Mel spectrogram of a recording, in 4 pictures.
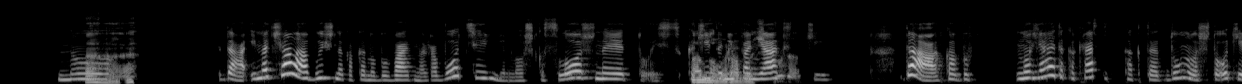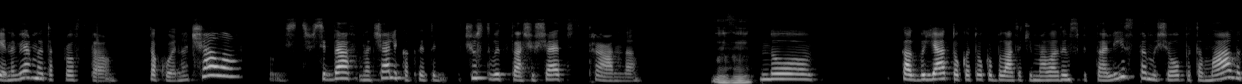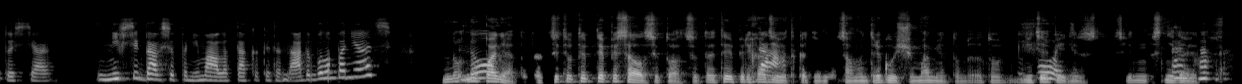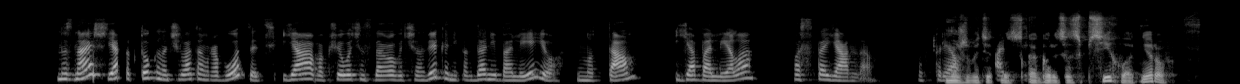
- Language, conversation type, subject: Russian, podcast, Как развить интуицию в повседневной жизни?
- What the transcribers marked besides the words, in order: other noise; stressed: "но там я болела постоянно"; tapping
